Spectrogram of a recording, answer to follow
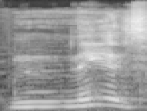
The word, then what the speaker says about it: Nia: actor nice voice actor I'm gonna call Anaya just because I think that's the way it should be pronounced it's just pronounced Nia for some reason so I like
